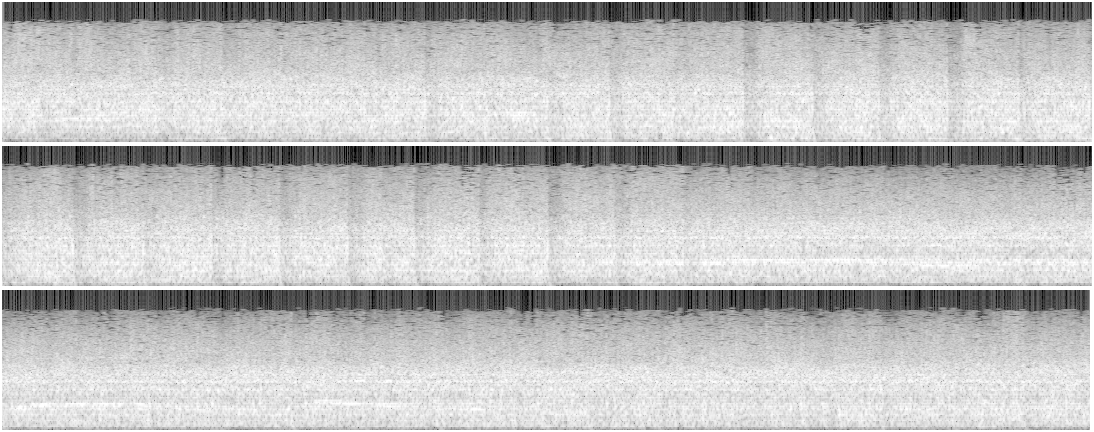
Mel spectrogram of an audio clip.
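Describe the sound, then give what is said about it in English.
Sustained, loud applause from the government benches in Dáil Éireann after the vote nominating Simon Harris as Taoiseach, steady dense clapping lasting the whole stretch with a faint murmur of voices underneath and no clear speech. “So there you hear the applause from the government benches, the new Taoiseach being congratulated now by his colleagues, is shaking hands with Eamon Ryan there a moment ago with Micheál Martin, and all the government benches are on their feet”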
